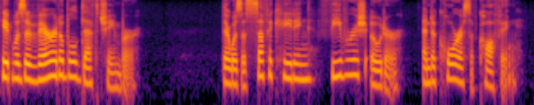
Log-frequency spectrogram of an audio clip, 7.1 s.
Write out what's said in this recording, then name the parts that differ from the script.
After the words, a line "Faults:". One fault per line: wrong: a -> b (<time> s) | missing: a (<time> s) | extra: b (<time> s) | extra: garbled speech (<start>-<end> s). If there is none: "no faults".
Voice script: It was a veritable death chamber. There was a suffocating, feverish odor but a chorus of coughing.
It was a veritable death chamber. There was a suffocating, feverish odor and a chorus of coughing.
Faults:
wrong: but -> and (5.6 s)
